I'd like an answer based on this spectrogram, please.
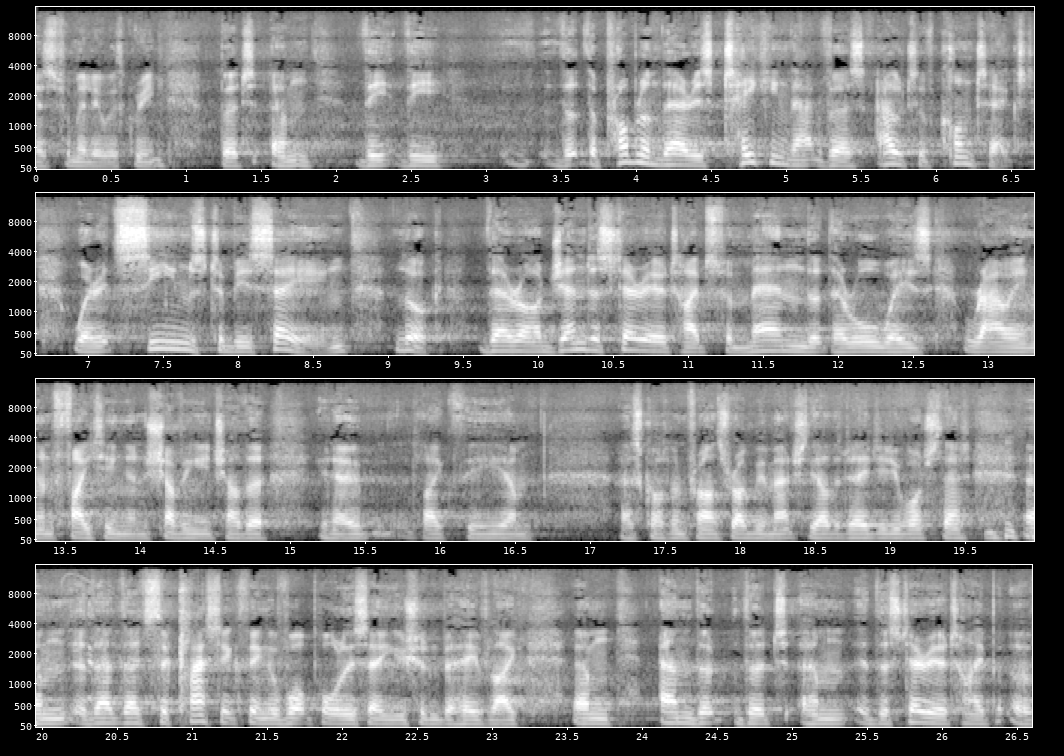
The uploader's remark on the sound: Live in London. Hosted by SPCK and recorded live at Westminster Chapel London with an audience Q&A.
